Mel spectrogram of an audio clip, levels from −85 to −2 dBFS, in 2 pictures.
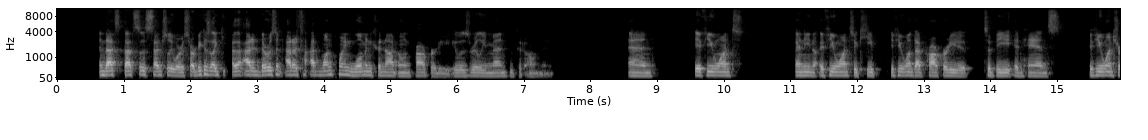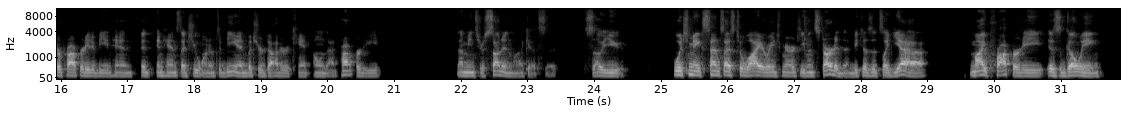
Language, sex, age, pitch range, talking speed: English, male, 20-39, 105-125 Hz, 195 wpm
